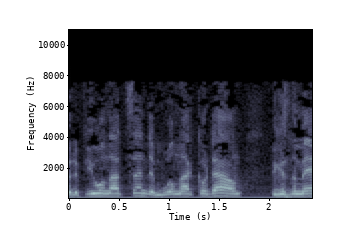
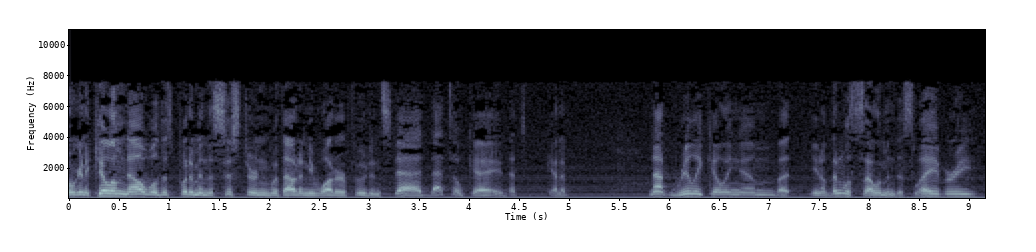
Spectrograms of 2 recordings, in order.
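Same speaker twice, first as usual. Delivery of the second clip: mock casual brothers; 4 semitones lower, 7 dB quieter than usual.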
